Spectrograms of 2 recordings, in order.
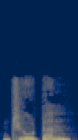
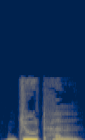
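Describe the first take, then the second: First: जूठन said with a plain unaspirated t, rising and softer; teacher shows the wrong joot-an; wrong form. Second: जूठन said with an aspirated th, falling; teacher gives the right jooth-an; correct form. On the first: Teacher to students, demonstrating the wrong pronunciation. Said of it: "अशुद्ध". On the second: Teacher to students, giving the correct pronunciation. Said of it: "शुद्ध". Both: Shown as a demonstration.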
